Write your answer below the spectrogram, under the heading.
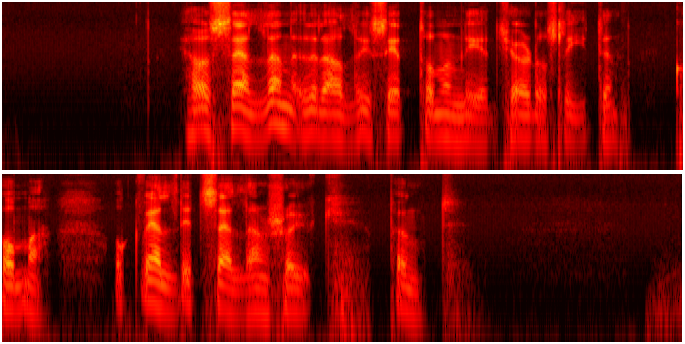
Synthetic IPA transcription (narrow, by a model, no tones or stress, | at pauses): jɑːhaʂɛlːanɛlːəɾald̪ɾɪɡsɛt̪ːhɔnːɔmneːd̪ɕœːɖɔsliːt̪ən | kʰɔmːaɔkvɛld̪ɪt̪sɛlːanɧʉ̟ːkpʰɵŋk̚t̪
